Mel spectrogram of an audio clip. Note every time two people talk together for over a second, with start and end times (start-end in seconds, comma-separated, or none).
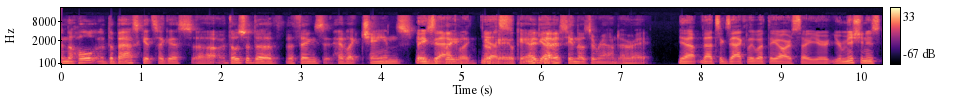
4.4-6.3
